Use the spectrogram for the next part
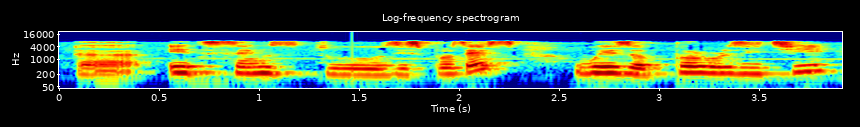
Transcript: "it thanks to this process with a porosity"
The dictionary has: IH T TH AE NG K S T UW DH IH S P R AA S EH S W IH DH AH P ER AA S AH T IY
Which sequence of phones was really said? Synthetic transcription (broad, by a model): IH T S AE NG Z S T UW DH IH S P R AA S EH S W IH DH AH P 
